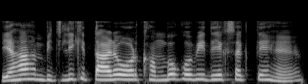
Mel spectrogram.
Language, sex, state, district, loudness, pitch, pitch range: Hindi, male, Arunachal Pradesh, Lower Dibang Valley, -18 LUFS, 220 Hz, 210-230 Hz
